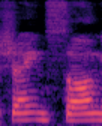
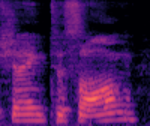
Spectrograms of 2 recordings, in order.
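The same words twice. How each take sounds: First: The second word starts without a T sound. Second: The second word starts with a T sound. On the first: The speaker calls it right. "is how they say it in the movie" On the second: The speaker calls it wrong. "it has a T in front. I didn't know how to pronounce it"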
